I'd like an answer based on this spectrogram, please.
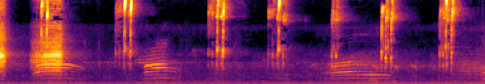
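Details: Three clear, rising-then-falling meows from a cat found two kilometres from home, each short and plaintive, arriving roughly every two seconds, with sharp clicks and light handling noise in between.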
